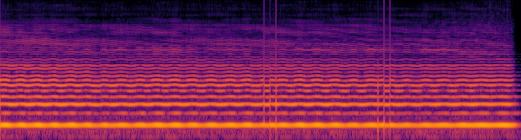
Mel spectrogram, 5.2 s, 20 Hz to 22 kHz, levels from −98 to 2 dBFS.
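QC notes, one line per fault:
2.64–2.76 s and 3.78–3.90 s, chunks out of order: a brief jumbled moment in the music. Each time, one 60 ms chunk plays a chunk late, after its successor, leaving three hard joins.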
